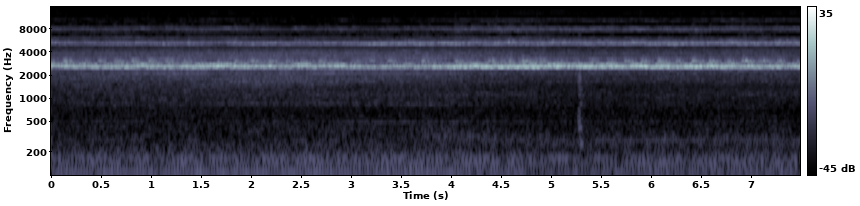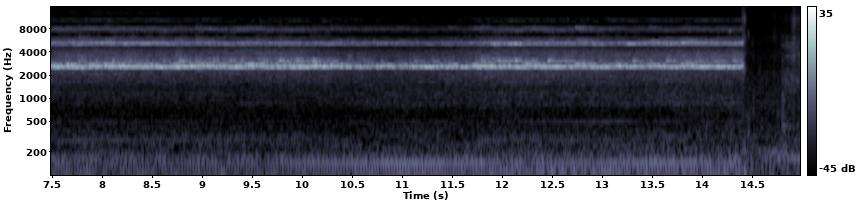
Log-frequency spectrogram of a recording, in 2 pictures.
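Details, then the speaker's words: Porsche Boxster 987 with oil pressure warning light: piercing steady high-pitched screech from rear of car over faint engine hum, recorded from customer's car; source unclear. "so hear that that's the actual noise the car was making pretty loud"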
